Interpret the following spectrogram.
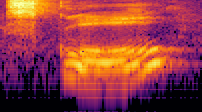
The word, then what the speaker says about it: school: some spelling together okay like school the h is silence the h is silent you have four but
